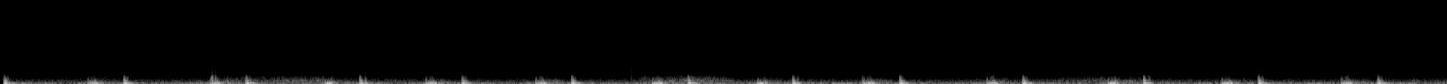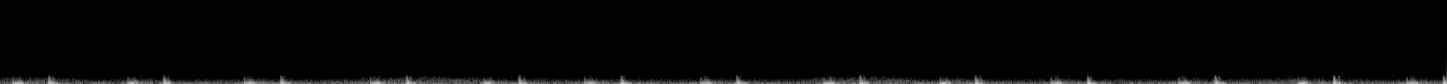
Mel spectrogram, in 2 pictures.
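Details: Own heartbeat at Erb's point while heart pounding and carotids visibly pulsing: steady, strong low thumps, roughly 55 beats a minute, soft rumbling between beats.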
